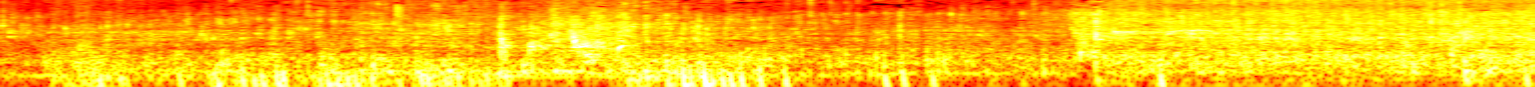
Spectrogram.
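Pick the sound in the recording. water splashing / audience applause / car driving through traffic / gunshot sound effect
water splashing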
